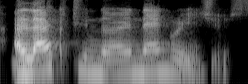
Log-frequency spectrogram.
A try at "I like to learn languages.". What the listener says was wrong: Yeah. You see how you're it's perfectly formed, perfectly sounded.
